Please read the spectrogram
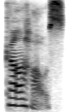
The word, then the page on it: cowhouse: Indian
